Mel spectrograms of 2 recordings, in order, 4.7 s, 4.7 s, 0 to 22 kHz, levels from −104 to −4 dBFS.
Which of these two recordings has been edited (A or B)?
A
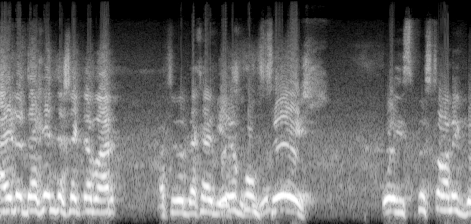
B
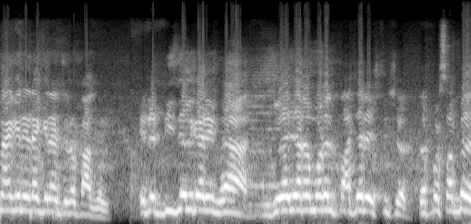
B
